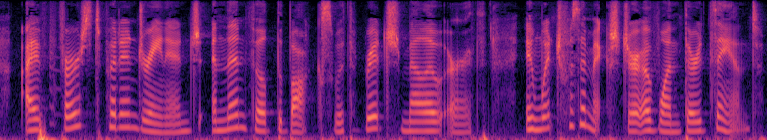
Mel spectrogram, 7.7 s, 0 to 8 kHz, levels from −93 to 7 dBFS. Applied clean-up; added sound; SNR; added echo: none; none; none; none.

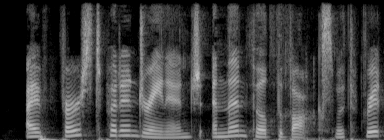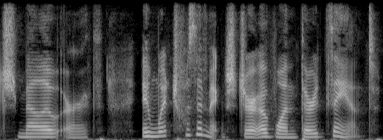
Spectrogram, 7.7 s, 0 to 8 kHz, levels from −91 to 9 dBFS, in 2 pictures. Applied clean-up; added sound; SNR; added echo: neural mask model DeepFilterNet 3.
